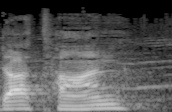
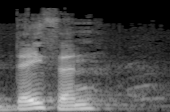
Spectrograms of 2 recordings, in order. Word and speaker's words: Dathan: Korah, most of you who are familiar with the German would recognize the word Datan, is how they say it in German. But in English, I think they say Dathan.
